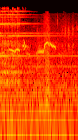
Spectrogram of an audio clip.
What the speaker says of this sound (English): Oh, phone's ringing again.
